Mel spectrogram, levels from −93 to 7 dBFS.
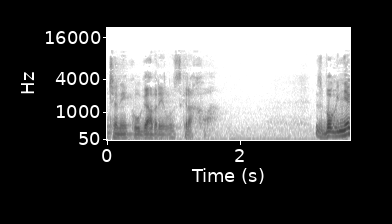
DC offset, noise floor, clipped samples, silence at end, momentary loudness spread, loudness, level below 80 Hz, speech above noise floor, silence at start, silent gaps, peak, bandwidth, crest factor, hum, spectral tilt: under 0.1%; -64 dBFS; under 0.1%; 0 s; 18 LU; -32 LUFS; -60 dBFS; 35 dB; 0 s; none; -12 dBFS; 10.5 kHz; 20 dB; none; -6.5 dB/octave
